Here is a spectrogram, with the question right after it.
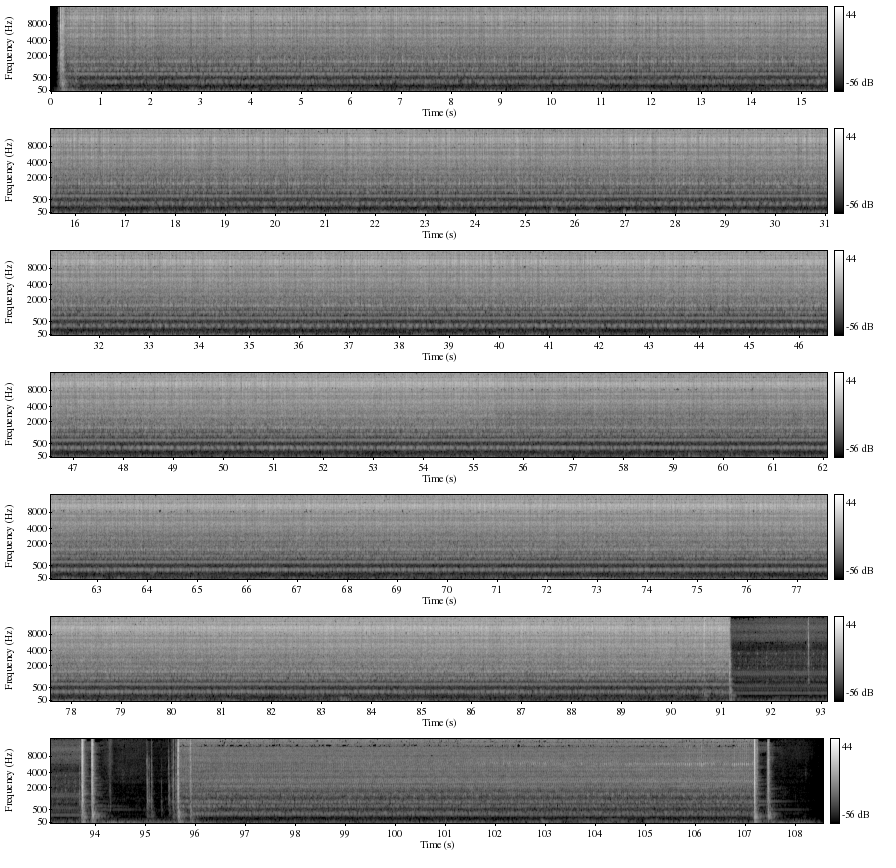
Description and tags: cassette tape deck ffwd full tape +start stop clicks
cassette, clicks, deck, ffwd, full, start, stop, tape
